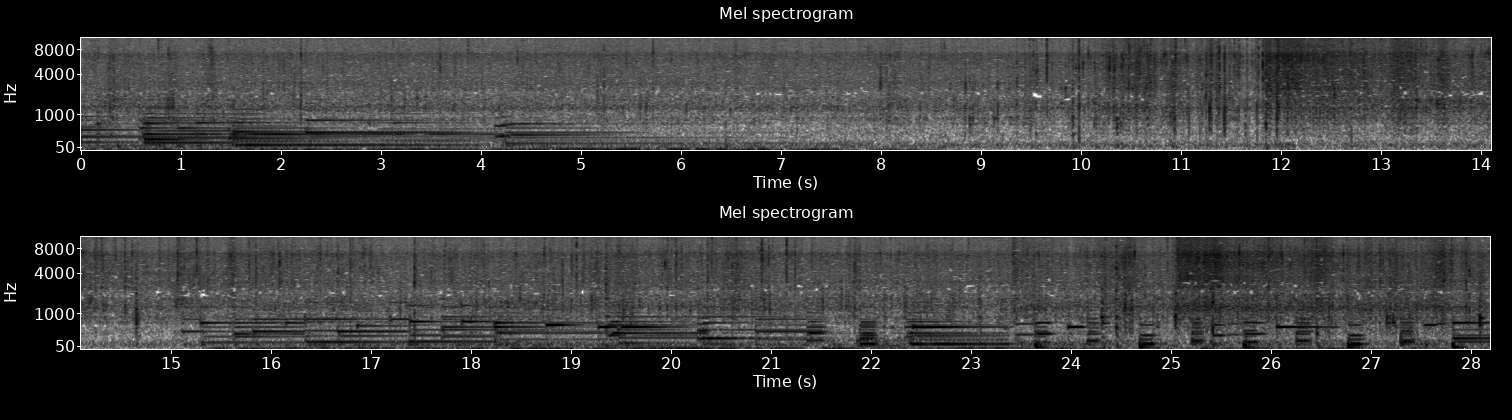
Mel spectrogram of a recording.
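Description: Julienned potato strips sizzling in hot oil in a nonstick frying pan, with small clicks as a metal spatula presses and turns them. The sizzle swells louder about ten seconds in and again near the end.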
